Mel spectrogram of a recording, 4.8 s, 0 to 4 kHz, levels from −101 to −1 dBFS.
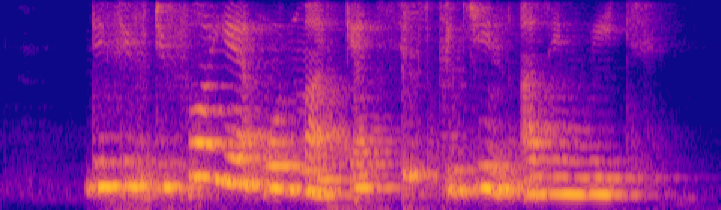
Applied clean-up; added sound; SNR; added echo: neural separator model SepFormer DNS4.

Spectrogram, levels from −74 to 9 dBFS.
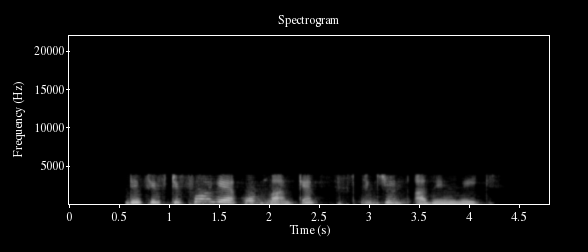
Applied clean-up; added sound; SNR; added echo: neural separator model SepFormer WHAMR!.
